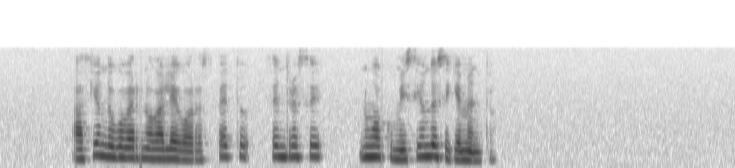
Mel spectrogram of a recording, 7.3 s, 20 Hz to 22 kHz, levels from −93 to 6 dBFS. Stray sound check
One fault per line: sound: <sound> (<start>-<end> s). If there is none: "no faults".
no faults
